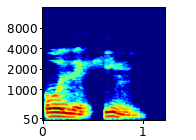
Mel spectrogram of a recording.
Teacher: Es una vocal larga, por eso la sheva va a sonar como una E.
